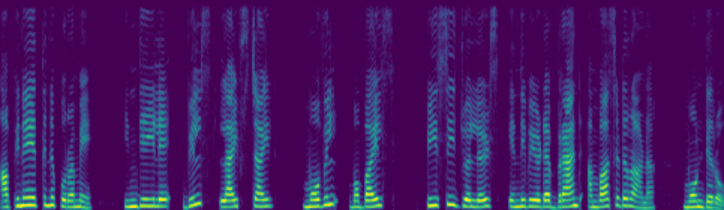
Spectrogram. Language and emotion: Malayalam, neutral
